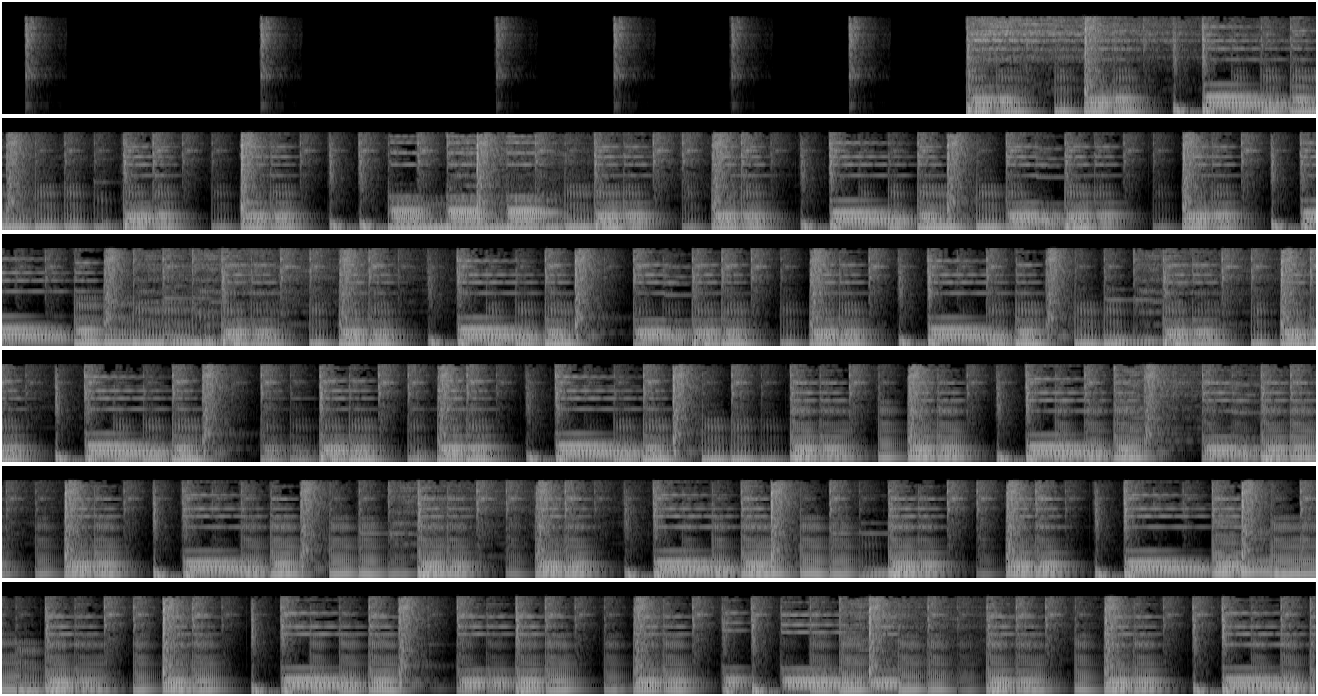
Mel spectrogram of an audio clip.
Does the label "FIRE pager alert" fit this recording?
No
